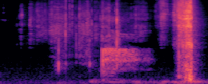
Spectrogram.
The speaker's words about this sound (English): Here, I'll rip up these ones dramatically.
